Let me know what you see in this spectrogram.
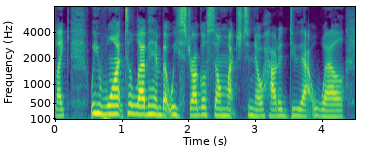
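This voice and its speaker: With an American accent and an unremarkable speaking voice, a woman talks at medium pitch and a moderate pace over a very clean recording with a silent background. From United States. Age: 20s. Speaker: podcast host, missionary. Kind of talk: faith-based podcast monologue.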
